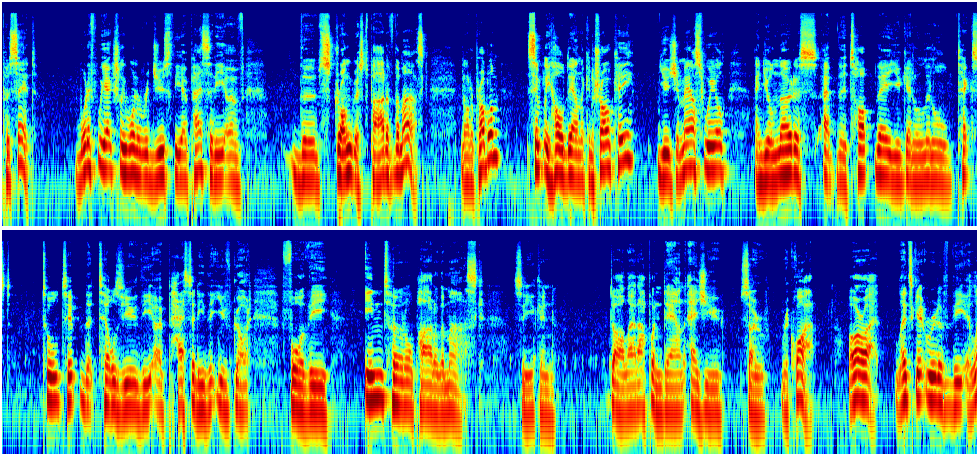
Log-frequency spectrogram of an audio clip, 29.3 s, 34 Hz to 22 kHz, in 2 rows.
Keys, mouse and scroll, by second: 10.2-10.7 ctrl+scroll up 4, 11.1 ctrl+scroll up 2, 13.3 ctrl+scroll up 2, 14.2 ctrl+scroll up 2, 14.9-16.0 ctrl+scroll up 6, 16.6-17.7 ctrl+scroll up 8, 18.2 ctrl+scroll up 2, 19.7-20.6 ctrl+scroll down 6, 21.3-21.8 ctrl+scroll down 2, 21.9-22.4 ctrl+scroll down 4, 23.0-25.2 ctrl+scroll down 2, 28.7 right click.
